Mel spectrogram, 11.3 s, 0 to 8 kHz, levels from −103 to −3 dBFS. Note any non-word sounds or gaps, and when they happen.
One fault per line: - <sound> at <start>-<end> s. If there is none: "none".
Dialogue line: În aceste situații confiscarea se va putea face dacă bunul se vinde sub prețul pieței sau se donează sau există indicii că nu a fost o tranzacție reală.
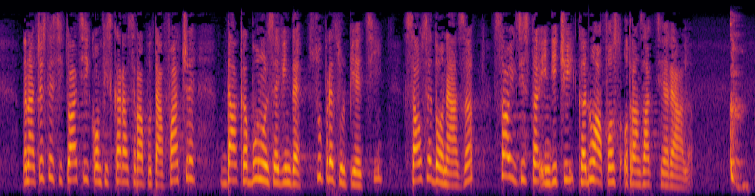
- cough at 10.9-11.3 s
